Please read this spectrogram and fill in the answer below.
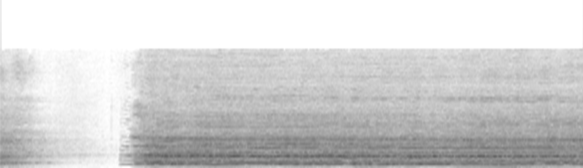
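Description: Mixed choir singing: a held chord fades out, and after a brief pause the choir comes back in about a second in and holds the next chord steadily.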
